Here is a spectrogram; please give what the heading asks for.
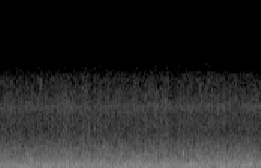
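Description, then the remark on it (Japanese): A gently flowing river of clear, clean water babbles steadily, a soft continuous wash with no pauses and no voices, fairly quiet and even throughout. “ここは彼岸。彼岸のこちら側。私と君を隔てる最後の川。”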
